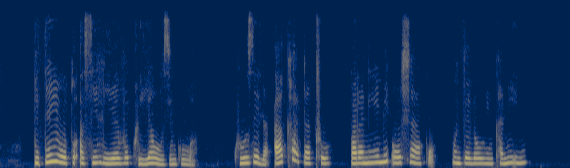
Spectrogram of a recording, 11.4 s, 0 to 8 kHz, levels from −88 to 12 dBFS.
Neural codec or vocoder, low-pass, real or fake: codec, 24 kHz, 1 kbps, SNAC; 7.2 kHz; fake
